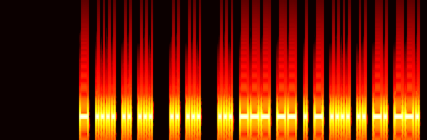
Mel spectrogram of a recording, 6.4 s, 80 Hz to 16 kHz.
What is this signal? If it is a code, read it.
Morse code, heard as a keyed tone, about 32 wpm, 700 Hz. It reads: THIS IS SOMETHING
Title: Sentences from Top 1000 Words - Review Part 1 - 30wpm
